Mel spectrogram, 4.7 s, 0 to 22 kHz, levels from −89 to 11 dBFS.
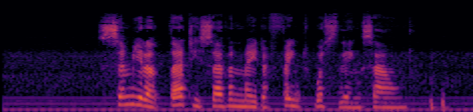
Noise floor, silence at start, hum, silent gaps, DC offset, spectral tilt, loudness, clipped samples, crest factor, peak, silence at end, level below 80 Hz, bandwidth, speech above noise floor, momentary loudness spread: -57 dBFS; 0.05 s; none; none; under 0.1%; -3 dB/octave; -33 LUFS; under 0.1%; 20 dB; -14 dBFS; 0 s; -72 dBFS; 14 kHz; 23 dB; 16 LU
